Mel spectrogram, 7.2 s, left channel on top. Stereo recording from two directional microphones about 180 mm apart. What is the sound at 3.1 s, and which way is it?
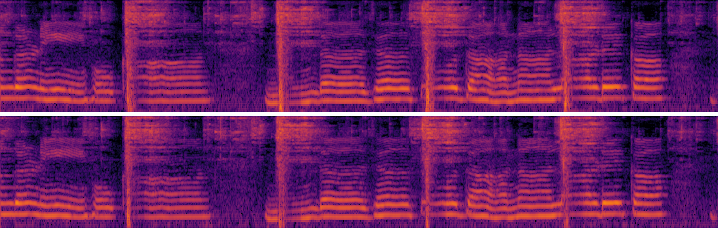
Music, 20° left (ahead or behind).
